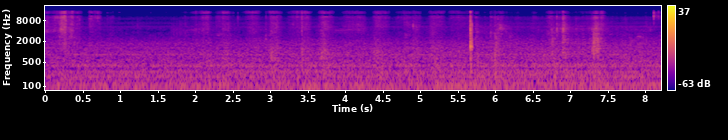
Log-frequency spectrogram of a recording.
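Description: Faint rasping of a knife sawing lengthwise through the crust of a French loaf, with one sharp click about two-thirds of the way through.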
